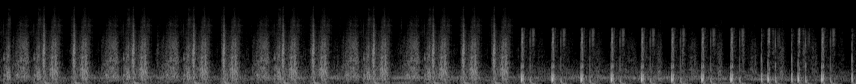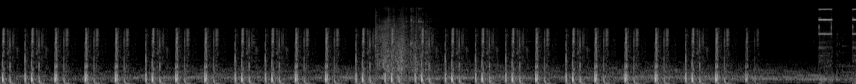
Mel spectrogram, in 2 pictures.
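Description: Quick footsteps run steadily over hard ground.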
